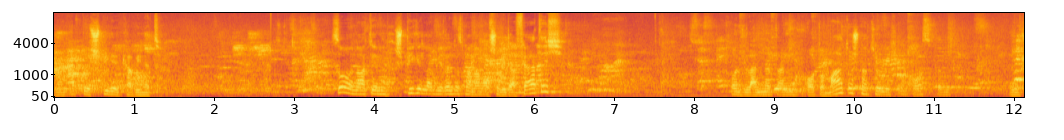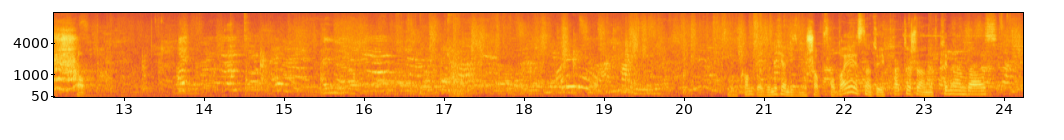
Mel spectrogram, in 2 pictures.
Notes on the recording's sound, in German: Dann haben wir noch in der Marienkirche am Alexanderplatz eine Kerze angezündet und sind im Regen wieder zurück zum Auto gelaufen. Von meinen Eindrücken vor Ort berichte ich mit reichlich Atmo (oder auch Hintergrundgeräuschen) direkt aus den den jeweiligen Räumen. Und die Kinder kommen natürlich auch mal zu Wort!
